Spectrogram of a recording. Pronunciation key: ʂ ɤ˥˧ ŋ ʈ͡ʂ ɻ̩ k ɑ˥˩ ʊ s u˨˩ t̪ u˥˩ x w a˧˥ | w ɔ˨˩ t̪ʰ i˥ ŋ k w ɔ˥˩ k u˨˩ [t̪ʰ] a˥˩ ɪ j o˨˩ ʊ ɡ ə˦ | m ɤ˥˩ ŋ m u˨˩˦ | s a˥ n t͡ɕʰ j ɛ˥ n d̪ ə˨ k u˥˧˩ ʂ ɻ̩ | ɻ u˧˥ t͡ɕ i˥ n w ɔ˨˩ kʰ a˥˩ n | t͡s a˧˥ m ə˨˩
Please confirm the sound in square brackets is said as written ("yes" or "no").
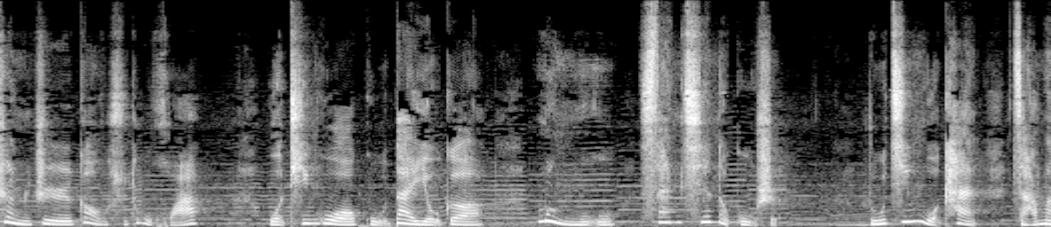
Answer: no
